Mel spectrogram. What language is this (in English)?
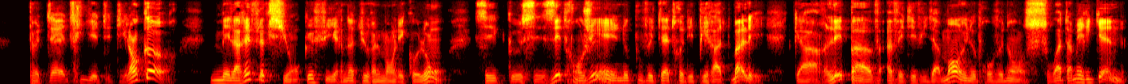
French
